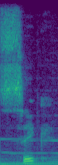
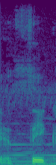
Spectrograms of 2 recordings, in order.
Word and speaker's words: thick: So the wood to the north is sick. Not sick like unhealthy, thick like TH.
